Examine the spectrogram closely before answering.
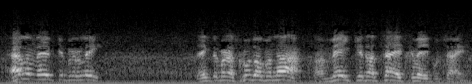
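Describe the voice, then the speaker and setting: A tough, taunting police detective in a radio crime drama. His voice is high for a man and forceful, with blunt, streetwise phrasing and sardonic bite. The old recording carries some noise. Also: lively intonation, a little fast, poor audio. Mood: needling.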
